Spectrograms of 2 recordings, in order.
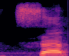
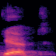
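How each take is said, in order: First: The word begins with an s sound. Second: The word begins with a k sound. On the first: The speaker calls it wrong. "Sat or cat?" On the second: The speaker calls it right. "We pronounce this as cat"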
